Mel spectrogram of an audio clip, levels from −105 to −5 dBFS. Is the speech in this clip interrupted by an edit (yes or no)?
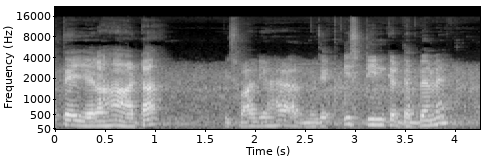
no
